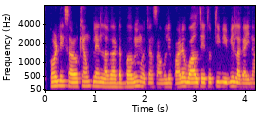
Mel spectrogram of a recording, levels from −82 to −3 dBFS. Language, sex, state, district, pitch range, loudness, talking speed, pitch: Nagamese, male, Nagaland, Dimapur, 135-155 Hz, -17 LUFS, 230 wpm, 145 Hz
